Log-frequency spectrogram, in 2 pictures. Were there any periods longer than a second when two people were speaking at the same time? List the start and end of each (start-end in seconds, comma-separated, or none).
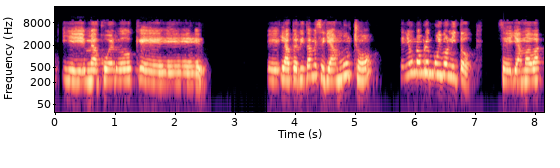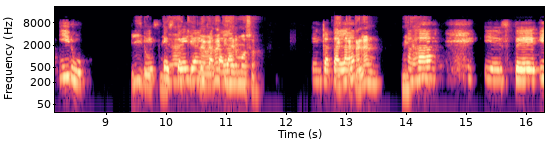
9.6-11.4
